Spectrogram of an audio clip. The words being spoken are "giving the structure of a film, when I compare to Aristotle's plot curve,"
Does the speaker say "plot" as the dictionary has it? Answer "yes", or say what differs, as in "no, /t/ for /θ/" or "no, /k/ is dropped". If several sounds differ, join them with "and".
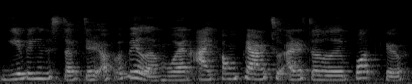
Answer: no, /l/ is dropped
